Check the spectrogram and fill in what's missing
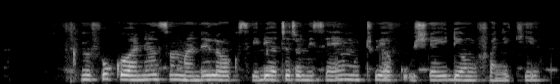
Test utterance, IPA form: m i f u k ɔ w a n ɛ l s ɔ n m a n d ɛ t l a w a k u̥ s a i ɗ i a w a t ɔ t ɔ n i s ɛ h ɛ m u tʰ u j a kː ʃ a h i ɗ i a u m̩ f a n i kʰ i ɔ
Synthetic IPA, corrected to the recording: m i f u k ɔ w a n ɛ l s ɔ n m a n d ɛ l a w a k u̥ s a i ɗ i a w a t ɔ t ɔ n i s ɛ h ɛ m u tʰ u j a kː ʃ a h i ɗ i a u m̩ f a n i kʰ i ɔ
